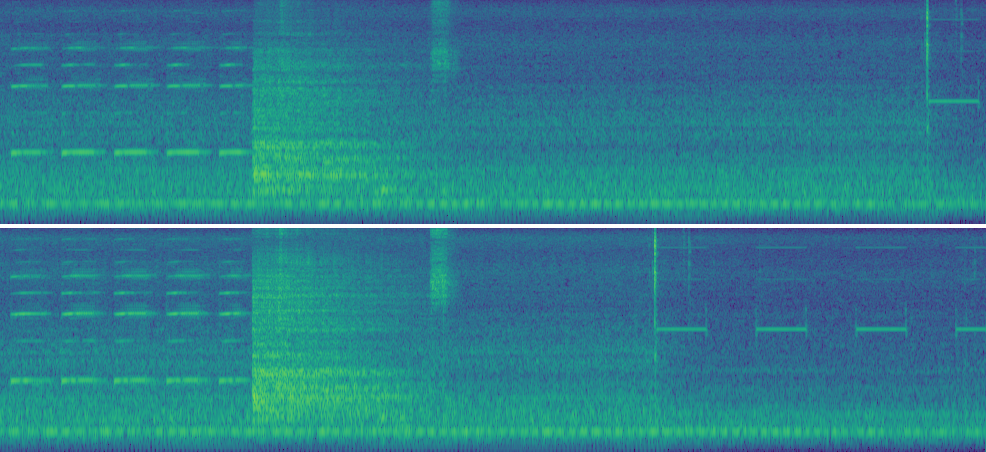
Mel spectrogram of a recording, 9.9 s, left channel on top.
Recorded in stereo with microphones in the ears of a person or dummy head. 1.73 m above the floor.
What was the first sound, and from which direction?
An alarm clock, 80° right.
